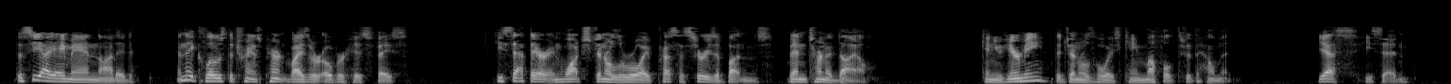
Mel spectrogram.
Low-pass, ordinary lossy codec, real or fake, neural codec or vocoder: 7.2 kHz; MP3, 24 kbps; real; none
